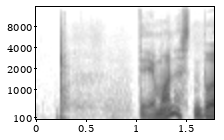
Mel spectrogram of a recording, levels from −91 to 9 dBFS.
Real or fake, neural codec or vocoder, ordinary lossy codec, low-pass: real; none; none; 14.4 kHz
